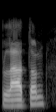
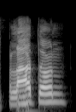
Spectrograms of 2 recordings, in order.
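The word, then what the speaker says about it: Πλάτων: Socrates written by platon in English they call him Plato but I think you know Greeks are online so you can ask them how to pronounce Greek words it's fine don't be shy it's okay it's platon aristotelis Socrates and we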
